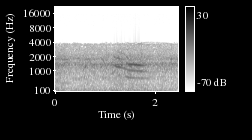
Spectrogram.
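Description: Steady rush of churning water below a large waterfall, with one short wavering cry rising and falling a little after a second in.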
